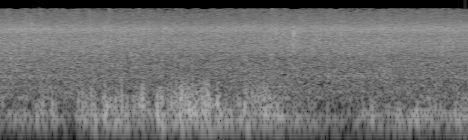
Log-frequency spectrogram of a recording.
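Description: Rain falling steadily in a thunderstorm, with a low rumble from about a second to two and a half seconds in.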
